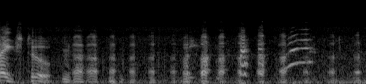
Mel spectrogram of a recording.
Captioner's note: all laughing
